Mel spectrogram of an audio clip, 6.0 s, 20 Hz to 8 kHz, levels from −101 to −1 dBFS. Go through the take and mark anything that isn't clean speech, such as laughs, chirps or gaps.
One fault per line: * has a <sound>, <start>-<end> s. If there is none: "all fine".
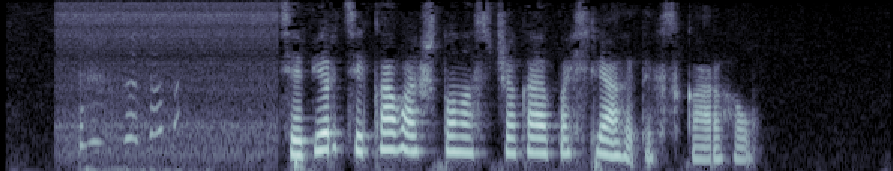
* has a laugh, 0.5-1.4 s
